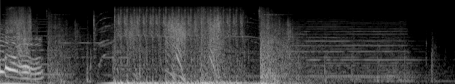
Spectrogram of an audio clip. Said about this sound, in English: Open fire!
